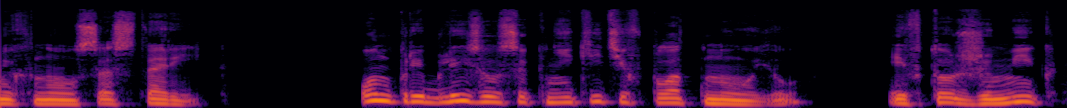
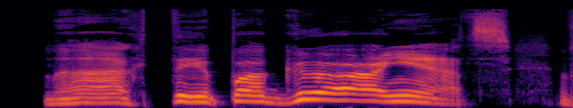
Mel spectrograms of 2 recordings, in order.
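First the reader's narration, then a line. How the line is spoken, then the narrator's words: Old man's roar. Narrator (Russian): взревел старик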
